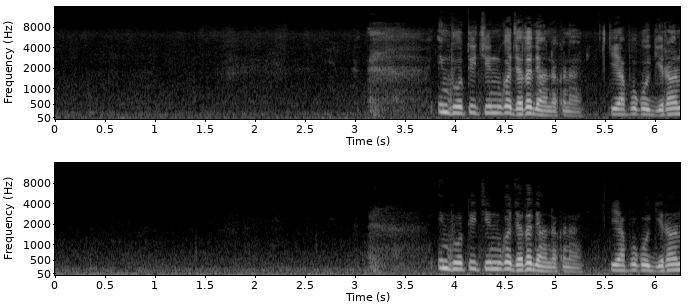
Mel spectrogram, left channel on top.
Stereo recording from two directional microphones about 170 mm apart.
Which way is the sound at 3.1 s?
20° left (ahead or behind).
